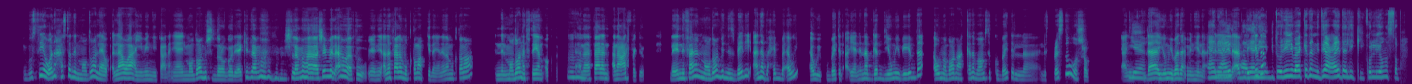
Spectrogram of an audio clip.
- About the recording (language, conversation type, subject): Arabic, podcast, إيه تأثير السكر والكافيين على نومك وطاقتك؟
- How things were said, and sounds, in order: laughing while speaking: "لمّا مش"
